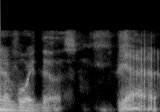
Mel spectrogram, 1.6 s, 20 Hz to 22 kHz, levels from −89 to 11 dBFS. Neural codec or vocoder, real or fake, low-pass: codec, 16 kHz, 4 kbps, FreqCodec, smaller model; fake; 7.2 kHz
